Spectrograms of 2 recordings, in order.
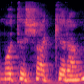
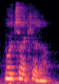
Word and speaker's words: متشکرم: هیچ کس نمیگه متشکرم مگر اینکه بخواد خیلی لفظ قلم حرف بزنه، بگه متشکرم، ولی به طور عادی متشکرم. ت تلفظ نمیشه در اونجا و چه تلفظ میشه و ش هم تلفظ نمیشه.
